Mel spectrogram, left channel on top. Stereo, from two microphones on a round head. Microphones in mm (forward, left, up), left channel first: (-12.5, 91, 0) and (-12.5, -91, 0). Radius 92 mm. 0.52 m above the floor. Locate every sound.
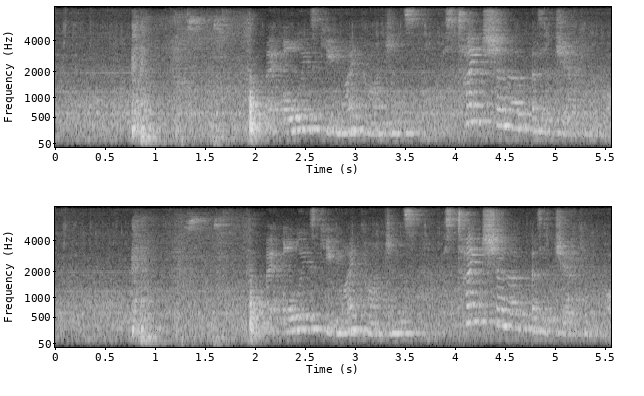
0.8 s running footsteps: 20° left (ahead or behind), 0.6 m; by 2.0 s 45° left (ahead or behind), 1.4 m
2.1 s a woman speaking: 25° right (ahead or behind), 0.7 m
